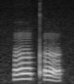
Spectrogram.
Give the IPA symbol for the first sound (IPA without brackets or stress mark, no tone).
o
